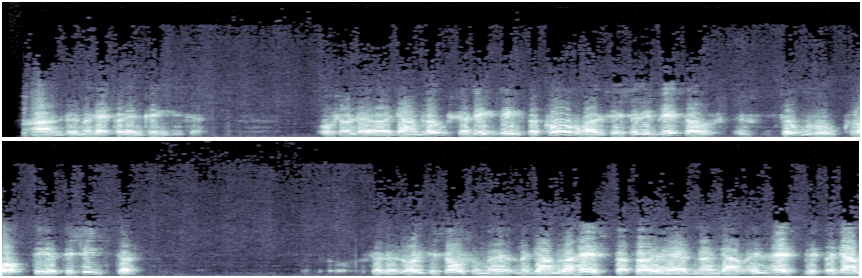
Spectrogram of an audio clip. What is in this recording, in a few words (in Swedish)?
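Kyrkhult Blekinge, dialekter; Folkminnen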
